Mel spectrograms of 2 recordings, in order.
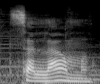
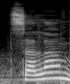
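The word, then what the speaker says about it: צלם: The next word is tsalam. Tsalam means photographer, and it is spelled with the letters tsadi, lamed, mem sofit, tsalam.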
